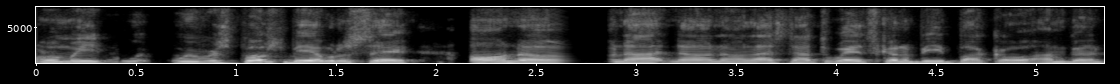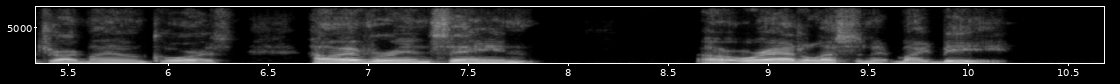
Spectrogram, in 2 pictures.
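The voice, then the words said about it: Slightly hoarse voice. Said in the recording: “I'm a little bit hoarse, so I've put a cough drop in.”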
